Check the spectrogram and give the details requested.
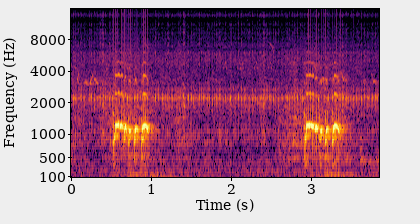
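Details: Fast-singing local zebra dove used as a lure for trapping birds. It gives two short rolling coo phrases about 2.4 seconds apart, backed by a steady high hum.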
